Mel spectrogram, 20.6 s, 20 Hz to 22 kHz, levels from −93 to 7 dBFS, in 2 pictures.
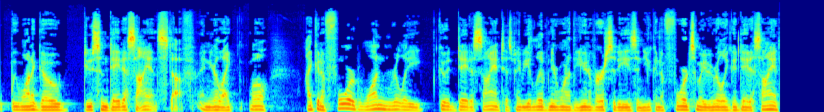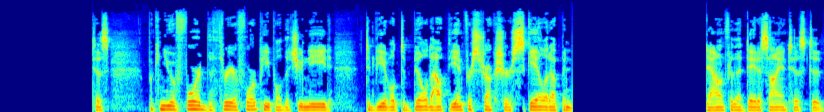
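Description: At 9.74 s the speech drops into silence for about 1.7 s, picking up again at 11.46 s, and at 17.45 s it happens again for roughly 1.7 s until 19.13 s. Both are rebuffering stalls: the player ran dry of downloaded audio and just waited. Nothing's skipped, it resumes right where it left off, but each gap stretches the timeline.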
